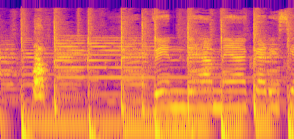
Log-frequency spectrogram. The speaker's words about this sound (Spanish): Dime, lindo perrito, ¿tienes hambre? ¿Quieres un poco de agua o de comida?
